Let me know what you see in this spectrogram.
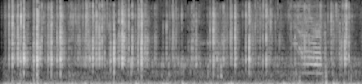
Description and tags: underwater recording made in an harbour in Australia. The hydrophone was homemade using a piezo transducer placed inside a mustard jar then hooked up to a small pre-amp circuit and then plugged into a portable DAT. You can hear the distinctive underwater 'crackling sound' as well as a boat squeaking against a tire.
